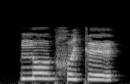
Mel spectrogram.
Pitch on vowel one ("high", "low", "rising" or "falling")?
high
